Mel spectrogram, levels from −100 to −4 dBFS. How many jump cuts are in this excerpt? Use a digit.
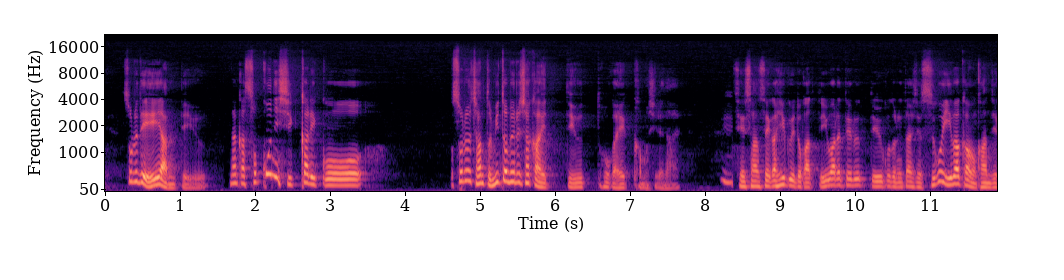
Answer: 2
